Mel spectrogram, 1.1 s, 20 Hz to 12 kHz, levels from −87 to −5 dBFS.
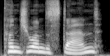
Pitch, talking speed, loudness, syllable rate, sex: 195 Hz, 165 wpm, -16 LUFS, 4.8 syllables/s, male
